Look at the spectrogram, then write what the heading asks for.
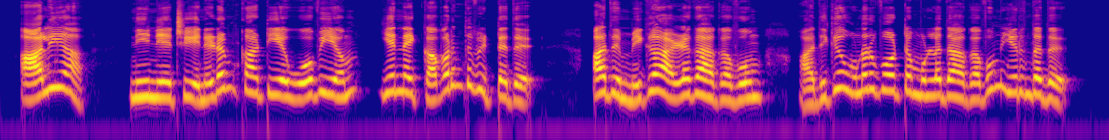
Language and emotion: Tamil, happy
